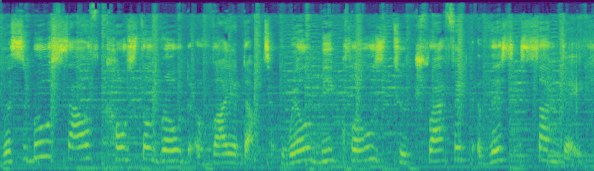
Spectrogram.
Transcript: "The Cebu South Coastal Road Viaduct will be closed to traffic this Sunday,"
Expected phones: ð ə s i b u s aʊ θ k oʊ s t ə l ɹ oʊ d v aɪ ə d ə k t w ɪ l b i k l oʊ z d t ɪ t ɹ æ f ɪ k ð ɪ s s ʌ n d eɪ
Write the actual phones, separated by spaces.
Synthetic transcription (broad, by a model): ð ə s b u s aʊ θ k oʊ s t ə l ɹ oʊ d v aɪ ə d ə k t w ɪ l b i k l oʊ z t ɪ t ɹ æ f ɪ k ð ɪ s s ʌ n d eɪ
